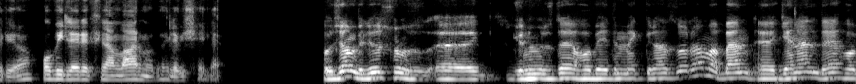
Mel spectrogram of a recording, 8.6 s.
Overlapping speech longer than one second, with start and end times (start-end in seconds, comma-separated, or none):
none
